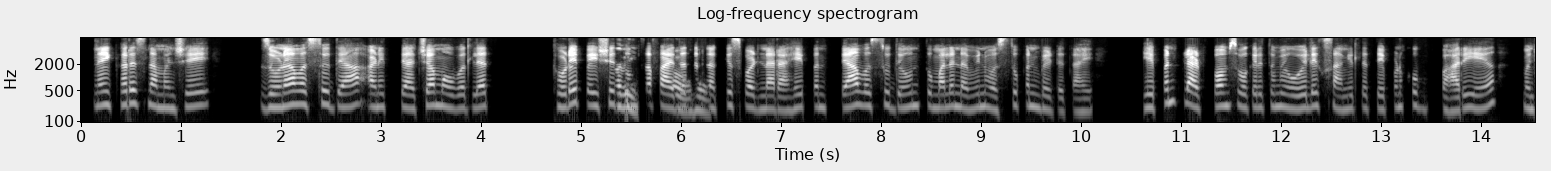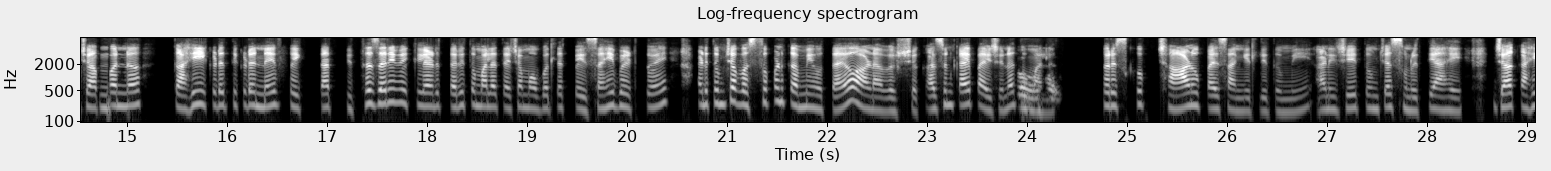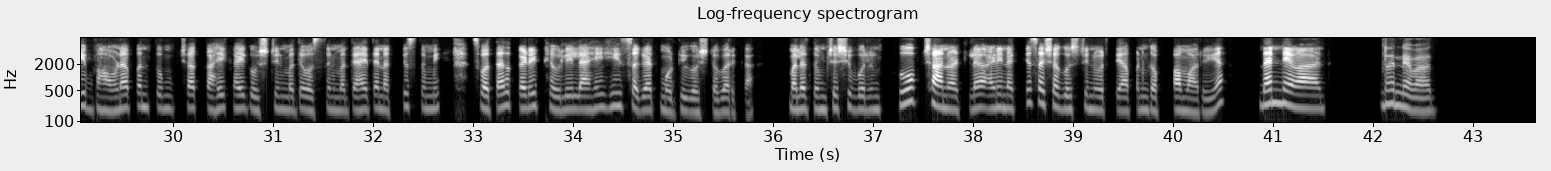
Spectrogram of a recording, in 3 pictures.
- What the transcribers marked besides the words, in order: in English: "प्लॅटफॉर्म्स"; other background noise
- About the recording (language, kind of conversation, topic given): Marathi, podcast, अनावश्यक वस्तू कमी करण्यासाठी तुमचा उपाय काय आहे?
